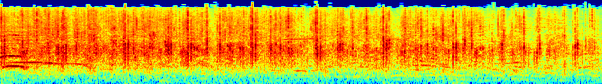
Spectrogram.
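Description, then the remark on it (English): A crowd applauds after non-smokers in the audience are asked to show themselves by a round of applause, dense clapping holding an even loudness for several seconds, with faint scattered voices and a few whistles mixed in. “By round of applause, non-smokers.”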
